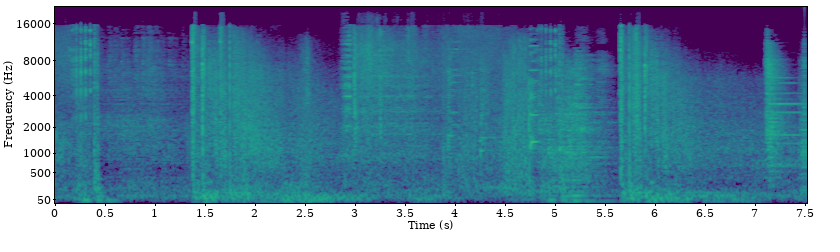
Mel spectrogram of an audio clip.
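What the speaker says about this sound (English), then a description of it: "So he's randomly shooting now." Gunfire in a video game: sharp, loud shots at irregular intervals, with several heavy bangs standing out and a dense rumbling din of shooting between them, no talk.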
